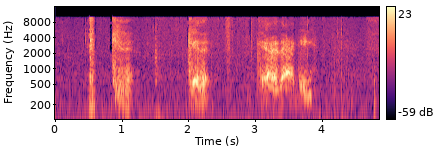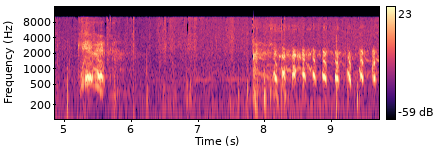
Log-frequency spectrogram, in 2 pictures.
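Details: Aggie, a Yorkshire Terrier puppy, plays in the snow with a person urging her on. Laughter and excited speech come first, then a quick run of high, sharp yaps near the end.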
